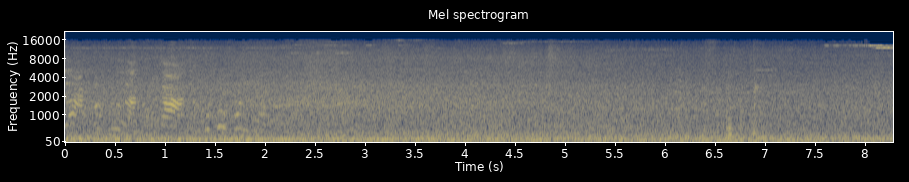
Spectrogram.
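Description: City traffic rumbles steadily nearby outdoors.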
